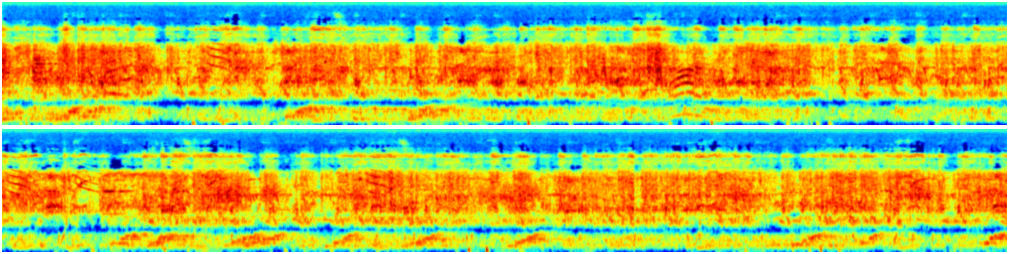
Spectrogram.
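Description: Cartoon pea shooters pop rapidly as they fire.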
